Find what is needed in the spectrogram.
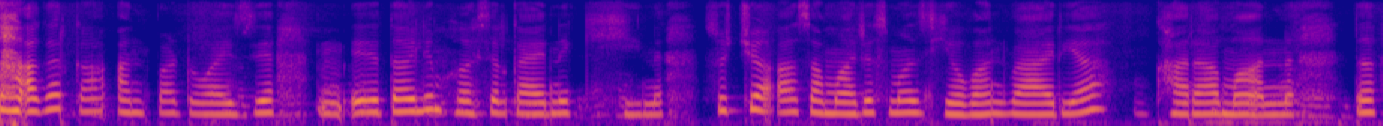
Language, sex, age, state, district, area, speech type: Kashmiri, female, 18-30, Jammu and Kashmir, Baramulla, rural, spontaneous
